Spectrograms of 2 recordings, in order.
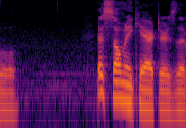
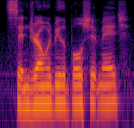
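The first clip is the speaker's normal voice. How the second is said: ordinary talk, nothing marked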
